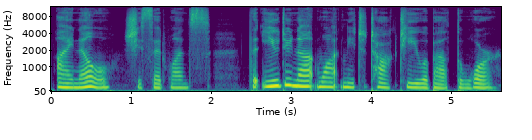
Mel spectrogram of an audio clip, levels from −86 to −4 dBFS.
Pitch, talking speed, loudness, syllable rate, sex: 180 Hz, 190 wpm, -18 LUFS, 4.0 syllables/s, female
